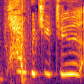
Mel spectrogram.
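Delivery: high-pitched, mock-crying "why"; imitated tearful plea. Girlfriend confronts boyfriend at school, imitated crying. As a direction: act out a distraught plea. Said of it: "I'm crying".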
